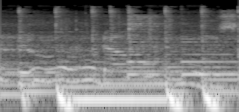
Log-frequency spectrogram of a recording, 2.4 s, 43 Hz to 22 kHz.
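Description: A song with a singing voice and deep bass drum hits about once a second, played loud through a Tiso 448 karaoke trolley speaker.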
